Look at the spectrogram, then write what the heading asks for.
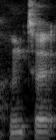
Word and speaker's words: junta: So what they say is, and it's pronounced junta, not junta, despite the fact that my favorite band's first album was named Junta and pronounced that way solely to mess with people's heads.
